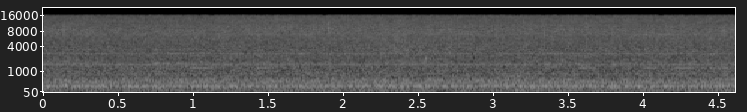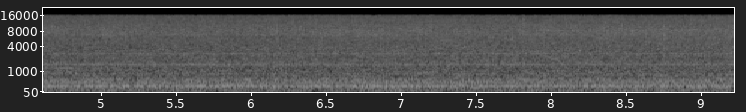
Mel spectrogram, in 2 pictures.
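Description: Steady low mechanical hum with a faint constant whine and hiss, unchanging throughout.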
